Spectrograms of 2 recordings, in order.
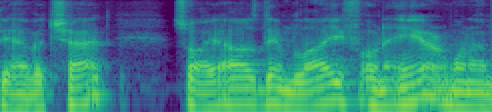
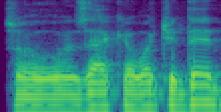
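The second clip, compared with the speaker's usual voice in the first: ordinary talk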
